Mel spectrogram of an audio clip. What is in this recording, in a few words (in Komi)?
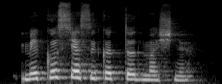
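ме кӧсъя сыкӧд тӧдмасьны, Komi, female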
